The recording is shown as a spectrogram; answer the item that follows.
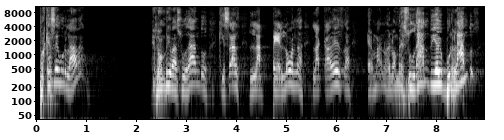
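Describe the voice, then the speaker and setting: A man, preaching a sermon in a church, breaking into loud shouted lines and acted quotes. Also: high voice, unhurried, creaky, slightly rough. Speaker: pastor. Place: church in Maryland.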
